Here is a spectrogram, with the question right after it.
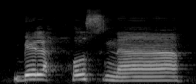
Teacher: نون پر کھڑی زبر ہے، اسے بھی ایک الف کی مقدار کھینچ کر پڑھا جائے گا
